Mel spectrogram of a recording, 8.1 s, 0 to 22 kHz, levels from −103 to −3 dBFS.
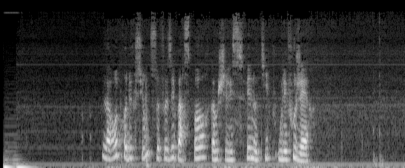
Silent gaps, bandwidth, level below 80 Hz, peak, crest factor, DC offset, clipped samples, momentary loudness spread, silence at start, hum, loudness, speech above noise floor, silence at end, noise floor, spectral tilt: none; 16.5 kHz; -44 dBFS; -2 dBFS; 20 dB; under 0.1%; under 0.1%; 17 LU; 0.05 s; none; -22 LUFS; 32 dB; 0 s; -53 dBFS; -6 dB/octave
